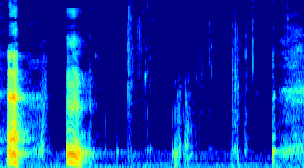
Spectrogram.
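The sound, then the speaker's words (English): Two loud coughs in quick succession, each a sharp raspy burst, followed by quieter mouth clicks and faint rustling with no talking. “Cough.”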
